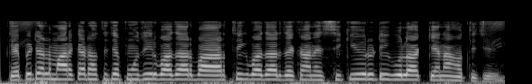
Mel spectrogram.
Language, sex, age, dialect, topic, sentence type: Bengali, male, 18-24, Western, banking, statement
